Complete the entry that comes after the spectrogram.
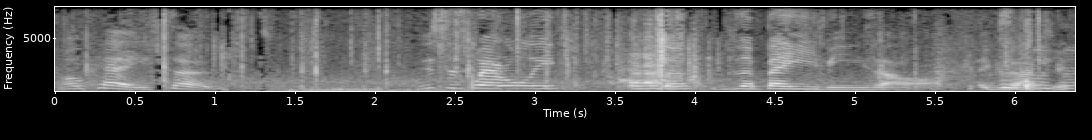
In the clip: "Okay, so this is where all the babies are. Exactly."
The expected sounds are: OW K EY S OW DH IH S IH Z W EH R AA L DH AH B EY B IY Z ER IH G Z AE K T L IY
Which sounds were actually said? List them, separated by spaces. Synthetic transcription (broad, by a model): OW K EY S OW DH IH S IH Z W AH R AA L DH AH B EY B IY Z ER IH G Z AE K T L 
